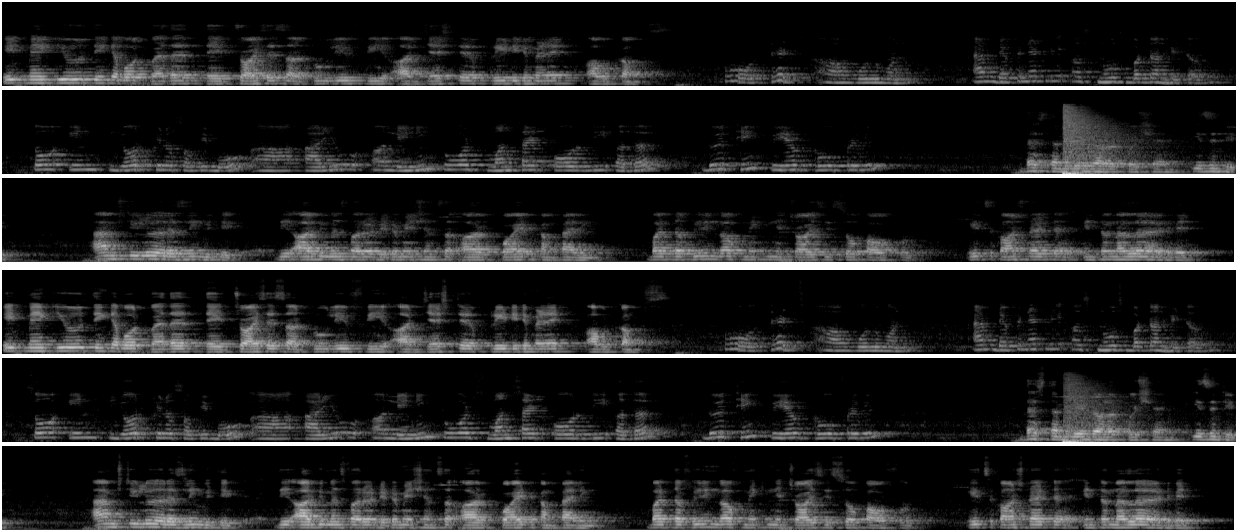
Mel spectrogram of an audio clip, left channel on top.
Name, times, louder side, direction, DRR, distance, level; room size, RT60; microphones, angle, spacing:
voice 1, 0.0-6.4 22.5-24.7 25.6-30.6 31.1-33.8 34.3-36.6, right 3 dB, 65° right, 7 dB, 1.2 m, -27 dB
voice 2, 7.2-9.1 9.7-12.2 12.6-18.9 19.3-21.1, right 1 dB, 25° right, 5 dB, 1.2 m, -38 dB
sound 1, 22.9-24.4 25.2-25.3, left 1 dB, 60° left, 1.9 m, -28 dB
11.5 x 9.9 x 3.8 m, 0.87 s
head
